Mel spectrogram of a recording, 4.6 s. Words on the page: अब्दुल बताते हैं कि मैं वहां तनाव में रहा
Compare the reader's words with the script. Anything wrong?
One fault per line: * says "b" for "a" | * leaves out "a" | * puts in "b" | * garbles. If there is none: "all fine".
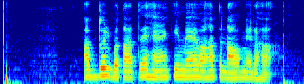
all fine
